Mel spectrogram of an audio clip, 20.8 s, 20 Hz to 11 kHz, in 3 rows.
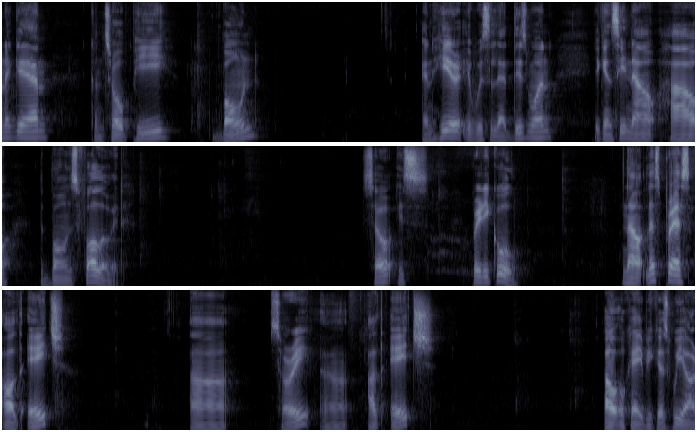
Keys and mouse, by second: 0.9 ctrl+p, 1.6 Return, 4.2 right click, 4.8 g, 7.8 right click, 8.6 shift+middle click, 9.3 g, 11.1 right click, 11.6 shift+middle click, 12.8 F9, 14.3 alt+h, 16.1 middle click, 17.8 alt+h, 19.2 shift+middle click.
